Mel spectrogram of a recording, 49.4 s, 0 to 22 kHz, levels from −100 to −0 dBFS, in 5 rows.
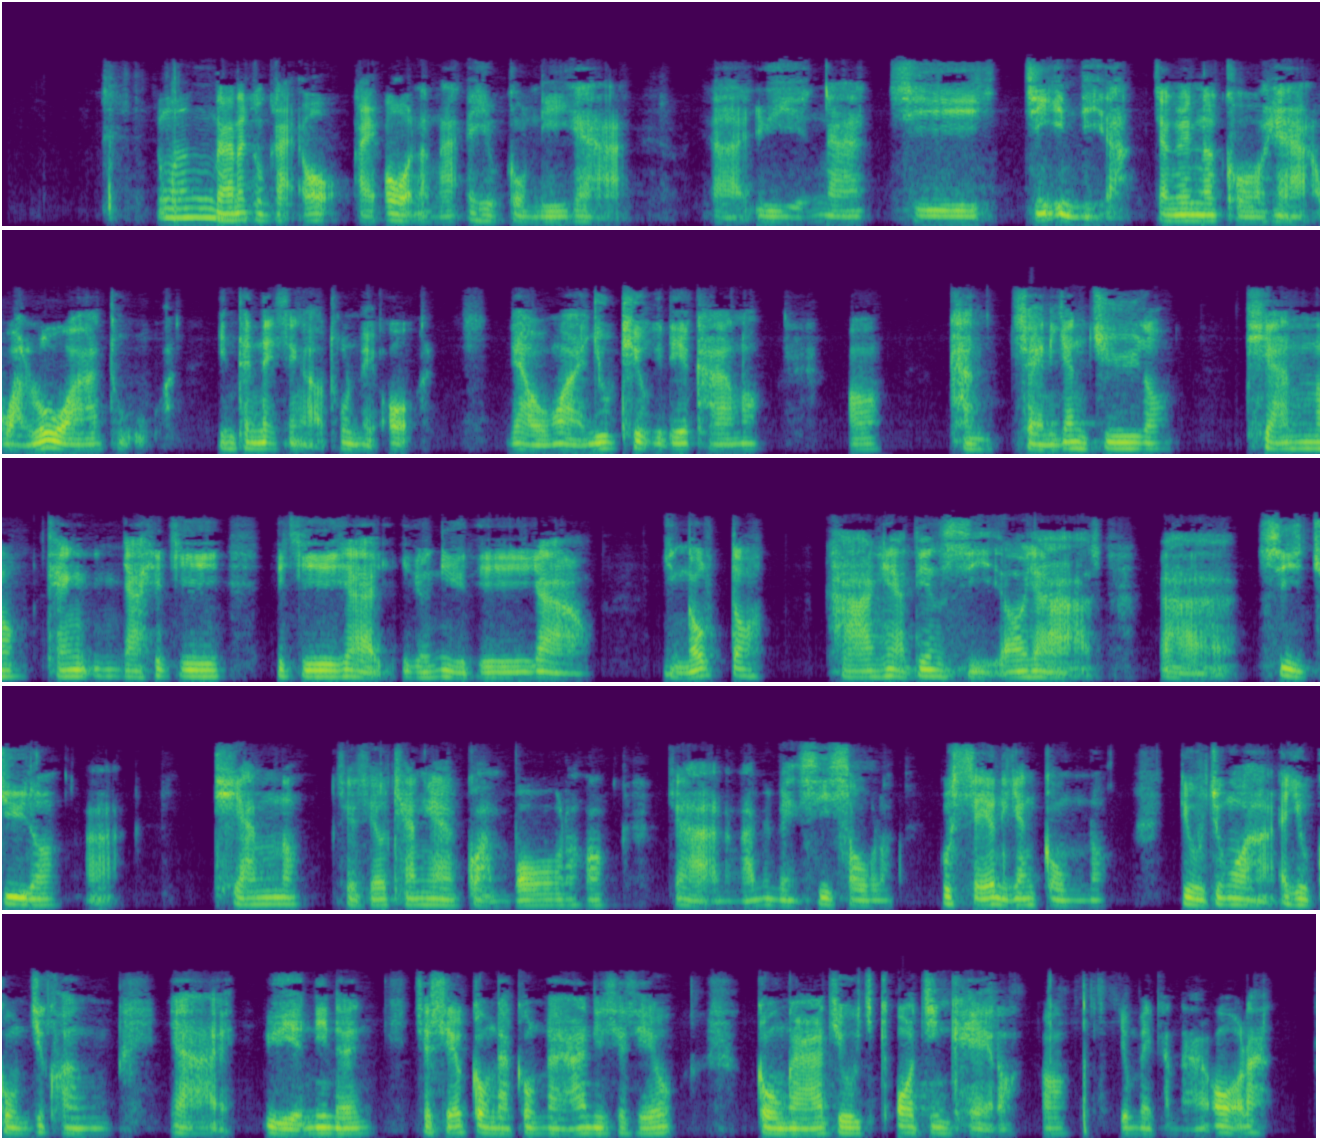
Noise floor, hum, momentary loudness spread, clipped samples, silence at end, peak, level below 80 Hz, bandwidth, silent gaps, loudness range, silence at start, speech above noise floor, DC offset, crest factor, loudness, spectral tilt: -79 dBFS; none; 14 LU; under 0.1%; 0.35 s; 0 dBFS; -52 dBFS; 8 kHz; none; 4 LU; 0.75 s; 60 dB; under 0.1%; 20 dB; -19 LUFS; -4 dB/octave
